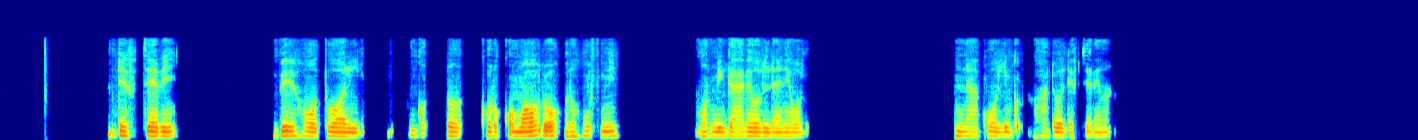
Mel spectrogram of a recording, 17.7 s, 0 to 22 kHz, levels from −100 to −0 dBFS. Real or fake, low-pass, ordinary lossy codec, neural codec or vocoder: fake; 7.2 kHz; MP3, 48 kbps; codec, 16 kHz, 2 kbps, X-Codec, HuBERT features, trained on LibriSpeech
